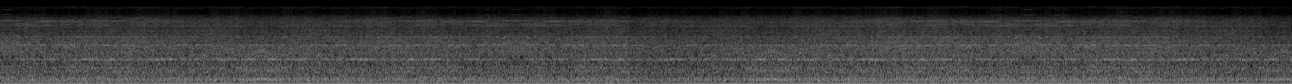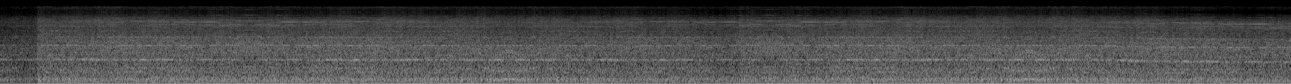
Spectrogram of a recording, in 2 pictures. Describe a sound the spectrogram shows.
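Jet engines roar and whine steadily as an airliner flies.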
